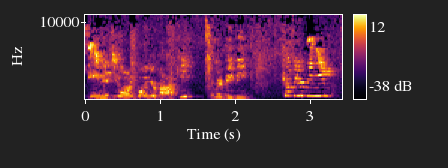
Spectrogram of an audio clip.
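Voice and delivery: high, cooing pet voice. Real, not acted. Owner coaxing her pet Enid into a pocket, baby talk. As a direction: coax the little pet sweetly.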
